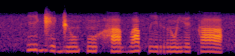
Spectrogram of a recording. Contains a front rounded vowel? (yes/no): no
